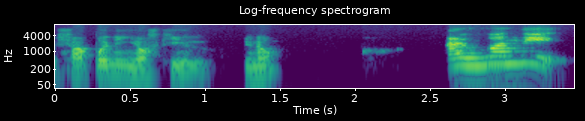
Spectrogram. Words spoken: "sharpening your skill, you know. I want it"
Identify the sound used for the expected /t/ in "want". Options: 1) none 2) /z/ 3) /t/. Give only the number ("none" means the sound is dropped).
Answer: 1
